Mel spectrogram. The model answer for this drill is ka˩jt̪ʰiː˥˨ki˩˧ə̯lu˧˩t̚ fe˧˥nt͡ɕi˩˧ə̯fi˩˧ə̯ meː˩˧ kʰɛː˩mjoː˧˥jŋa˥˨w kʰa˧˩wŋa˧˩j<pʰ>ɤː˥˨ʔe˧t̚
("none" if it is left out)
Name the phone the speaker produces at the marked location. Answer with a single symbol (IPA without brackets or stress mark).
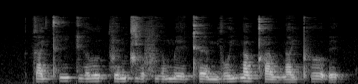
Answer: pʰ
